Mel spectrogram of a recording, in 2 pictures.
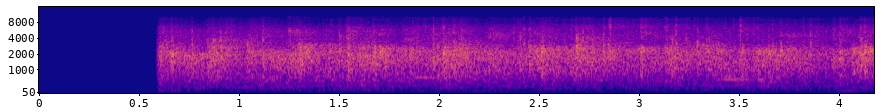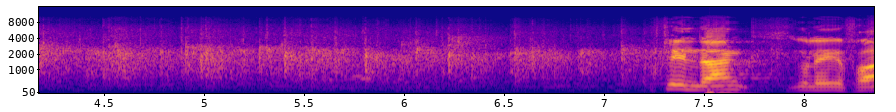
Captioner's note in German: Beifall bei der SPD, der CDU und dem BÜNDNIS 90/DIE GRÜNEN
